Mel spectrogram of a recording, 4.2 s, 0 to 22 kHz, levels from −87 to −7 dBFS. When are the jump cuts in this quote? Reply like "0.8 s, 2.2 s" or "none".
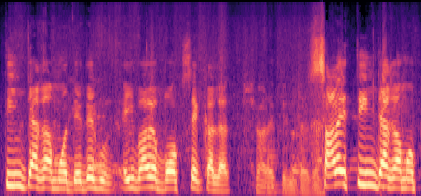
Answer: none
